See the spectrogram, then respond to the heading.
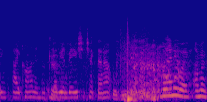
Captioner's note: laughter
